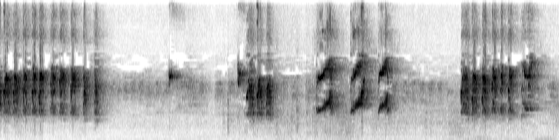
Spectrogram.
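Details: A kept greater green leafbird in Comal, Pemalang, pours out dense, high chattering bursts with quick slurred notes: three rapid outbursts about two seconds apart with short pauses.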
